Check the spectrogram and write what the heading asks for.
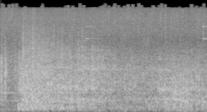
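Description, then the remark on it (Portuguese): A deep, rolling rumble of thunder sounds at night over steady, heavy rainfall, the low roar swelling early and lingering throughout with a dense hiss of rain and no voices. “Naquela noite, choveu muito. Leia não gostava de chuva. Ela tinha muito medo dos trovões.”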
